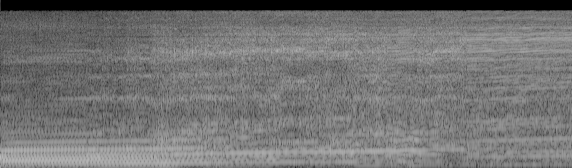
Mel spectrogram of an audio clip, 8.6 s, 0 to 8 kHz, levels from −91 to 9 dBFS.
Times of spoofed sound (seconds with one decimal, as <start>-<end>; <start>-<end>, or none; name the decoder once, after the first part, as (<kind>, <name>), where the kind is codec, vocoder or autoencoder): 1.3-5.8 (codec, SNAC); 6.2-7.0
